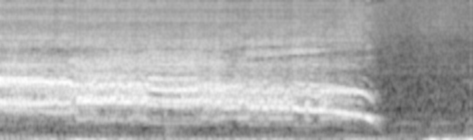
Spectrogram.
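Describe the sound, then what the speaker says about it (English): A loud, sustained scream in What Remains of Edith Finch, holding steady before sliding downward and cutting off abruptly after about two seconds. "Now that was a great scream."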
